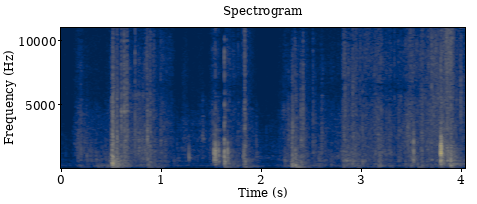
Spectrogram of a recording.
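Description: Fabric and a cloth bag being rummaged through by hand, making irregular rustling bursts with a few sharper knocks. The loudest come about half a second in and just before the end.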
